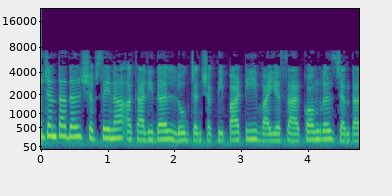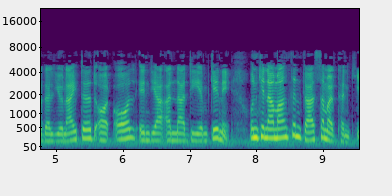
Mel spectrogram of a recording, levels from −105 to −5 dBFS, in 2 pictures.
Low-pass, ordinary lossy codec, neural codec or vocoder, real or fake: 7.2 kHz; none; none; real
